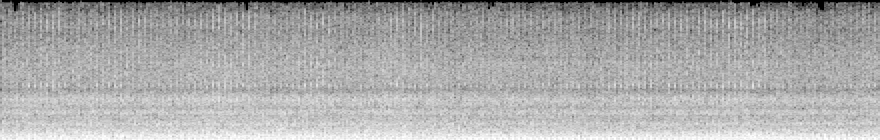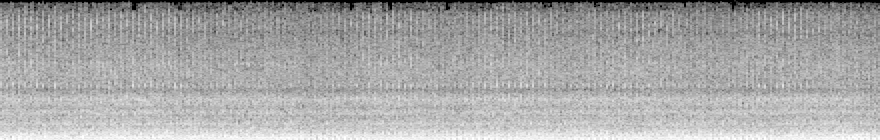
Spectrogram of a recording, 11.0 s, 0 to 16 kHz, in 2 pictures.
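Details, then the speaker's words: Murray 20-inch 3.75 hp mulching push mower, long dormant with a stuck-open intake valve that was freed, after an oil change with Seafoam, new air filter, primer bulb and pull rope, and the governor vane freed: steady even hum, no surging or hunting, governor working, much better rpm. "so let's see how it runs now also kind of freed up that vein a little bit for the uh for the governor much better in the rpm department"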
